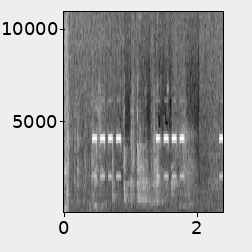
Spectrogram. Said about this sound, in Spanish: Entonces vamos a escuchar un ruido de despertador. Un ruido de despertador.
